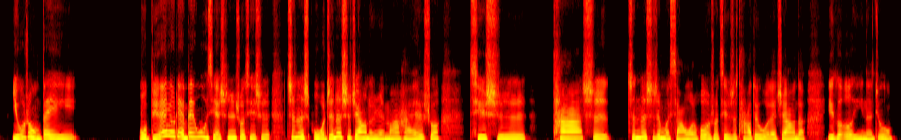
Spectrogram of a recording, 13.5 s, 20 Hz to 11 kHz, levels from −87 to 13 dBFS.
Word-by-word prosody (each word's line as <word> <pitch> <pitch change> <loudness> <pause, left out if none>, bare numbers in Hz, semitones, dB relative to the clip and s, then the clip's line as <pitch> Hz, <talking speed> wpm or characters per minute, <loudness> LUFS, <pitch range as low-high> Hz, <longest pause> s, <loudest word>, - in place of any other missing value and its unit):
有 235 +6 +2
种 280 -9 +3
被 240 -3 0 0.9
我 220 -1 +3
觉得 240 - 0
有 385 - +3
点 335 -7 +3
被 330 +4 +1
误 345 -2 0
解， 220 -8 -1
甚 275 +6 0
至 275 - +4
说 275 0 0
其 255 -1 -3
实， 250 +1 -4 0.2
真 300 +2 0
的 300 -3 +4
是 245 - -3
我 200 -2 +2
真 245 +7 +2
的 325 +2 +4
是 285 -3 0
这 265 +1 0
样 245 -2 +4
的 215 - +2
人 195 -1 0
吗？ 210 +2 +1
还 210 -2 -2
是 250 +2 0
说， 240 -1 -2 0.4
其 225 0 0
实 215 0 0 0.4
他 255 0 +4
是 255 -3 -3 0.2
真 265 +2 +2
的 300 - +3
是 260 -2 -5
这 255 - +1
么 220 -3 +3
想 200 -1 -2
我 195 - 0
的， 195 - -2
或 270 +5 0
者 225 - -2
说 225 0 -2
其 215 -1 -2
实 235 - -4
他 230 -1 -3
对 245 +3 -2
我 205 -4 0
的 185 0 -1
这 190 - -4
样 220 -1 +1
的 200 0 -2 0.3
一 225 -1 +1
个 255 +3 -1
恶 275 0 -1
意 210 -2 0
呢， 190 0 0
就 220 -1 -3
235 Hz, 270 characters per minute, -18 LUFS, 210-260 Hz, 0.9 s, 至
